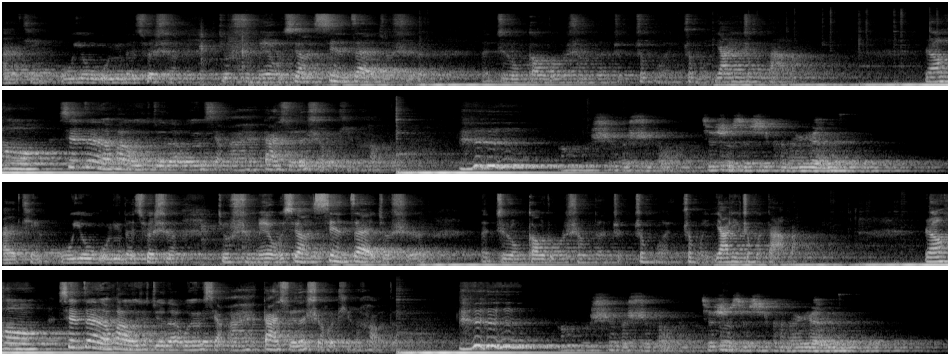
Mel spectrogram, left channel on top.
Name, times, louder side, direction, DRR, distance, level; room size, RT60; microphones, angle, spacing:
voice 1, 0.0-4.2 4.8-7.8 9.2-13.5 14.0-14.7 16.6-16.8, right 3 dB, 75° right, 6 dB, 0.6 m, -23 dB
sound 1, 1.6-2.6 3.1-5.5 6.7-11.1 11.9-12.0 13.4-15.3, equal, 35° left, 1.1 m, -21 dB
voice 2, 15.0-16.2 16.5-17.8, left 1 dB, 60° right, -4 dB, 2.1 m, -25 dB
15.5 x 6.0 x 3.3 m, 2.6 s
head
